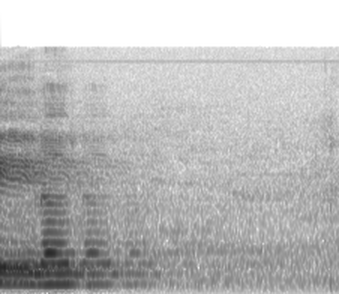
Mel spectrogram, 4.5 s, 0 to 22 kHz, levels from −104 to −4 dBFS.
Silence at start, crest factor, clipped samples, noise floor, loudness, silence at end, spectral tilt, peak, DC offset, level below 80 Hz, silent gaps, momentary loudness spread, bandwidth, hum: 0 s; 22 dB; under 0.1%; -55 dBFS; -28 LUFS; 0.1 s; -6.5 dB/octave; -10 dBFS; under 0.1%; -74 dBFS; none; 26 LU; 12 kHz; none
